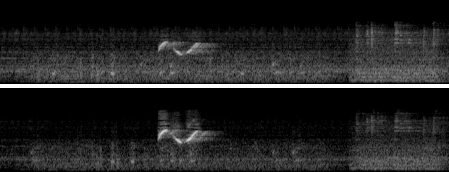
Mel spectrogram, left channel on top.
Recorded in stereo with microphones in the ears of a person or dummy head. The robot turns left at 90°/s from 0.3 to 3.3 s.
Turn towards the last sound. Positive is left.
turn(degrees=30)  # may be behind; listen again after turning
